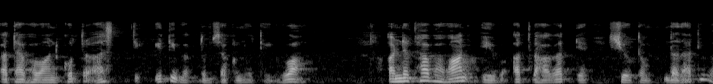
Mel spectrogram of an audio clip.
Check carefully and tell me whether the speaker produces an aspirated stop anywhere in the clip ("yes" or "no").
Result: yes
